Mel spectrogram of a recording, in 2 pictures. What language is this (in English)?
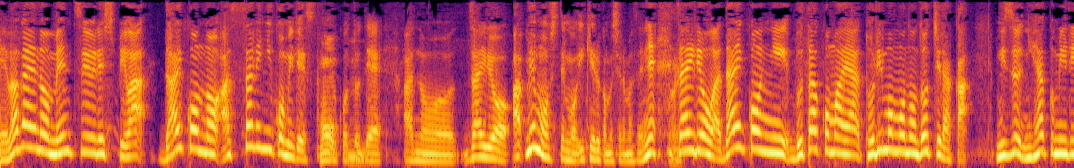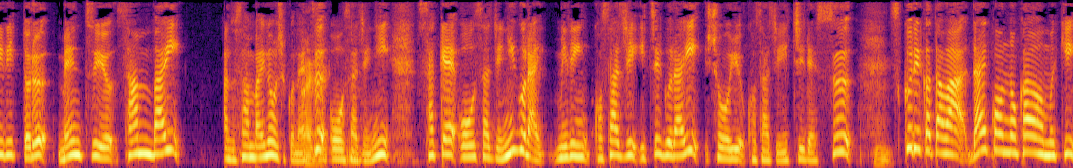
Japanese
